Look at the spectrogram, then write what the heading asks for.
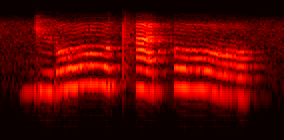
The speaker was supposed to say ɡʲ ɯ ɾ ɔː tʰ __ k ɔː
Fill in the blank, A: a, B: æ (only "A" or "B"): A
